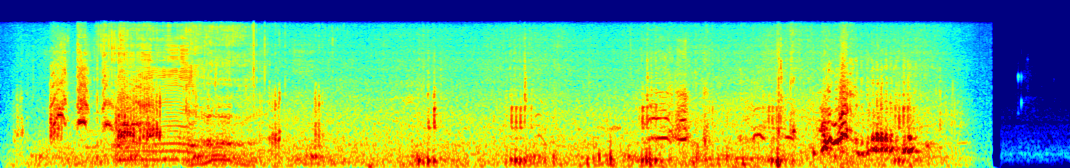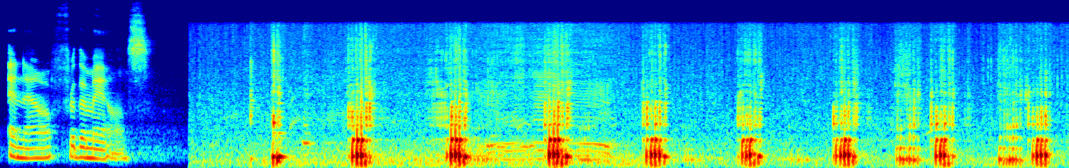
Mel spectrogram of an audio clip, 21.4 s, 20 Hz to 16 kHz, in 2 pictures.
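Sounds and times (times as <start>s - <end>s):
group of female elephant seals moaning and barking: 0.1s - 3.4s, 4.0s - 9.6s, 13.5s - 18.4s
speech: 11.3s - 12.3s.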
